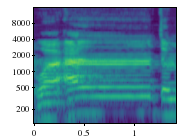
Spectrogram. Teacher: nun sukun ketemu ta ini kita baca dengan samar. Wa antum jangan dibaca wa antum wa antum.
